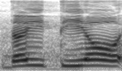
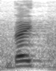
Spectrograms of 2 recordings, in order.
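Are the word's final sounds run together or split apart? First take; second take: split apart; run together. First: The ending is split into separate syllables, ti-ya. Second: The ending is run together as one syllable, tya. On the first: The speaker calls it wrong. "দৈতীয় এভাবে উচ্চারণ করলে হবে না" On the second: The speaker calls it right. "একসাথে বলতে হবে দৈত্য, দৈত্য এভাবে"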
